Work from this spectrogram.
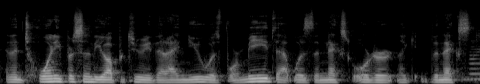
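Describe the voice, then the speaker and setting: A man in his thirties talks through a coaching podcast episode in a low-pitched voice. He speaks earnestly and hammers points home by repeating phrases. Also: steady tone, fast, warm tone, soft background music. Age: 30s. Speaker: podcast host and business coach. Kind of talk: casual reflective monologue.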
